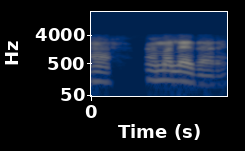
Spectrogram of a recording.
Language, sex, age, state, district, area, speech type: Kannada, male, 30-45, Karnataka, Uttara Kannada, rural, conversation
